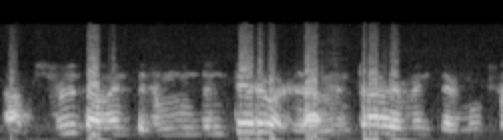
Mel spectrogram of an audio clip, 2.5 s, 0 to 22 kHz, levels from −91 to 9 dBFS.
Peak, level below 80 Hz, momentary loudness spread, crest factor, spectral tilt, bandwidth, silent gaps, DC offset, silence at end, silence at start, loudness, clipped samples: -4 dBFS; -38 dBFS; 10 LU; 10 dB; -4.5 dB/octave; 10.5 kHz; none; under 0.1%; 0.1 s; 0 s; -15 LUFS; under 0.1%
